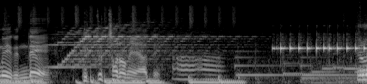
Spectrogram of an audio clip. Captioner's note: elegant sound effect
